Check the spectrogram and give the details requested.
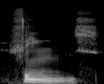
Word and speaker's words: things: Remember with NGS, it makes a soft G. Bangs. Bangs. Bangs. Things.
